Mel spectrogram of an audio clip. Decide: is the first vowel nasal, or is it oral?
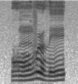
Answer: nasal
